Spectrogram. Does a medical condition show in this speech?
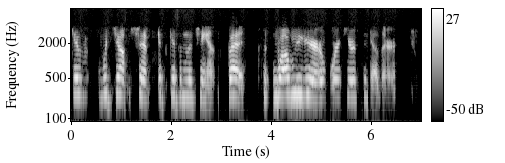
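Yes: ALS; probable category ALS, first symptoms noticed in hand, 18 months to diagnosis, diagnosed at 27; about 5.5 years since diagnosis, considering walking device, clinic team includes speech and respiratory therapists.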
